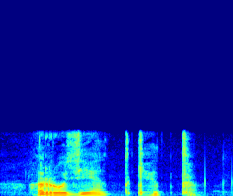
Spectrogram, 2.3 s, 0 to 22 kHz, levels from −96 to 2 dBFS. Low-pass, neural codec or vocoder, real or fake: 7.2 kHz; none; real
